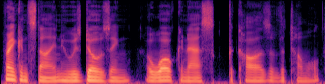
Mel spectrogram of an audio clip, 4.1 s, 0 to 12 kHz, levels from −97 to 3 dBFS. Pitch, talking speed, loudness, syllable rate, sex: 95 Hz, 175 wpm, -23 LUFS, 5.4 syllables/s, male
